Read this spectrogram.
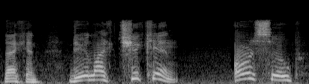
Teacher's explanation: the speaker's voice goes up on the first one and down the second one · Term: either or question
